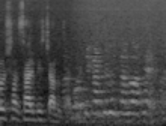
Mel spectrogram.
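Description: A man speaking, then from about a second in softer voices under a steady hiss.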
